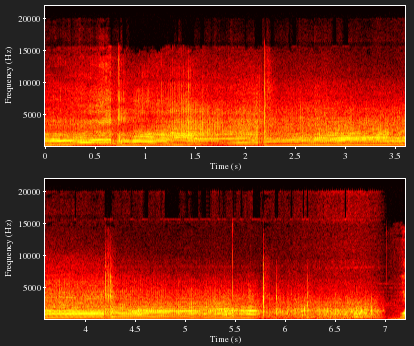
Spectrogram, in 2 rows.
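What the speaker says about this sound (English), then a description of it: "this is one of the best sounding cars of all time" A Lamborghini Huracan's high-revving engine, redlining at 8,500 rpm, screams loud and close, climbing in pitch through repeated rev sweeps with brief drops between them, no talk over it.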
